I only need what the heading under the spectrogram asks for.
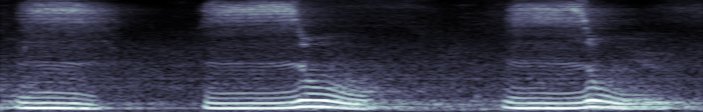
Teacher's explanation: Zu itu getarnya ada dulu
